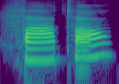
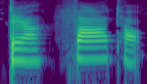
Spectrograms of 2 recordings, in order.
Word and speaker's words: Vater: So the first two words pronounce the V like an F. The second two words pronounce the V like the English V. Der Vater, the father.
